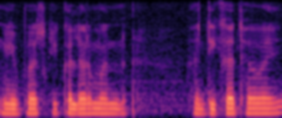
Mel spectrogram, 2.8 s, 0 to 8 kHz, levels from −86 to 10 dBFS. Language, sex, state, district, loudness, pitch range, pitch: Chhattisgarhi, male, Chhattisgarh, Sarguja, -18 LUFS, 120-130 Hz, 125 Hz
